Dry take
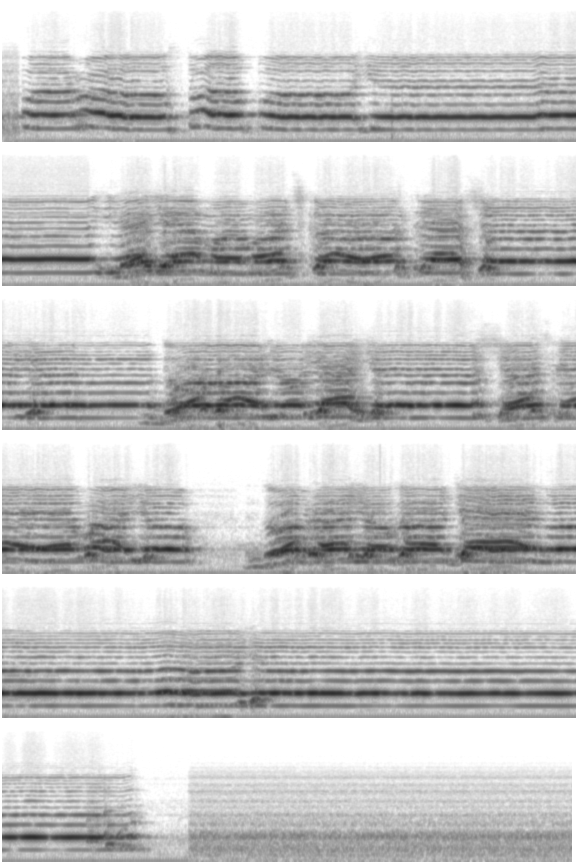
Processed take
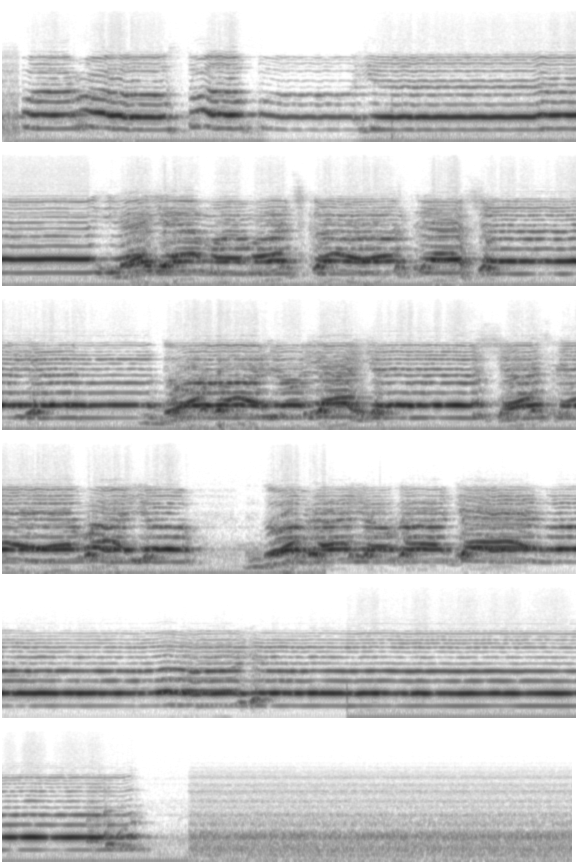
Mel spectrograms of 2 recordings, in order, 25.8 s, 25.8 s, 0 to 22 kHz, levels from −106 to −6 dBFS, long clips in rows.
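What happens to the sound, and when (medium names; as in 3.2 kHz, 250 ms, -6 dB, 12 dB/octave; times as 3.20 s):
1.89–2.71 s: compression 12:1, threshold -43 dBFS
15.34–19.81 s: band-pass filter 1.4 kHz, Q 0.56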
